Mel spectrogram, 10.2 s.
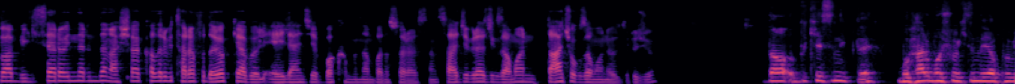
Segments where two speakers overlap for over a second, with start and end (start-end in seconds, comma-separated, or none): none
